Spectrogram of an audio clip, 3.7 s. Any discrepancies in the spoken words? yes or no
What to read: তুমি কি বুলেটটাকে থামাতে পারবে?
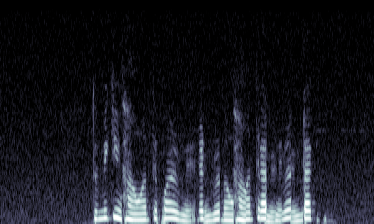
yes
